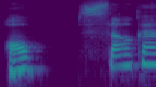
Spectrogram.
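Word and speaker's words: 없어: 이응 자리로 올라가서 하비가 돼요 하비 하비이 말은 업 써가 맞을까요 아니면 어 버가 맞을까요 겹받침 비읍 시옷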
